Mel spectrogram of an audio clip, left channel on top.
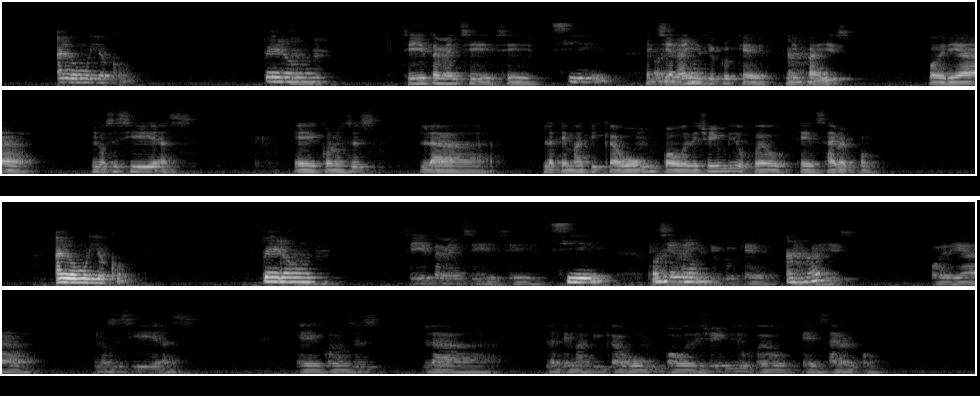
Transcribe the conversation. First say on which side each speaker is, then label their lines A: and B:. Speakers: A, on the right (about 80°); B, on the left (about 80°).
A: algo muy loco. Pero
B: Ujú. Sí, yo también, sí, sí.
A: sí,
B: En
A: o
B: 100
A: sea,
B: años
A: no.
B: yo creo que mi
A: Ajá,
B: país podría, no sé si has- eh, conoces la, la temática o un, o de hecho hay un videojuego, eh, Cyberpunk.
